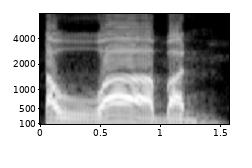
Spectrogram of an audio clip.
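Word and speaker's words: ثوابا: Dibacanya syafa'ah. Nah, ini pada kata selanjutnya ada tawaban.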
